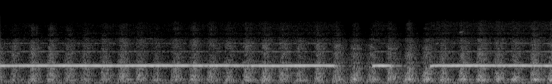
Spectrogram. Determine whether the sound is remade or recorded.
recorded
